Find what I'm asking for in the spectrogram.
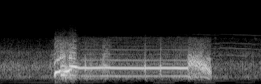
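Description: A single loud, sustained scream from one person venting anger and stress, held at a steady high pitch for about a second and a half, then cut off abruptly against a quiet background with no talking.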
